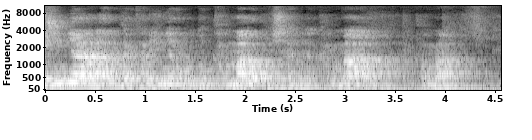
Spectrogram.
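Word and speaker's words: γ: 자, 어, 감마 S는요 감마라고 읽어요. r이라고 읽으면 안 돼요. 그다음에 건조단이 중량. Rk 자, 감마 r 읽지 말라고.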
